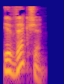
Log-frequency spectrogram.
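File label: "evection", British English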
